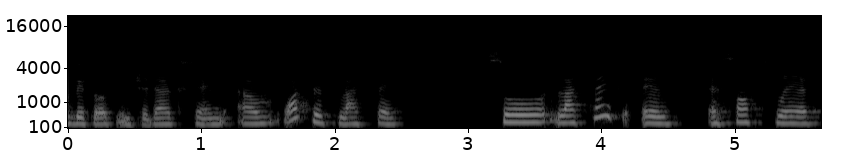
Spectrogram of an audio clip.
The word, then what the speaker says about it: LaTeX: The X is not pronounced, we mention it with a K rather.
